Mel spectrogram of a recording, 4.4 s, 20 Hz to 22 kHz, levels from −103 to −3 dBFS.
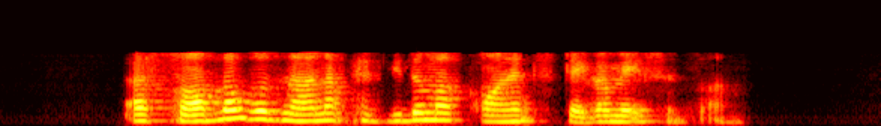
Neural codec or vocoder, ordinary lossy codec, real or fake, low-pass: codec, 24 kHz, 0.9 kbps, WavTokenizer, small release; AAC, 16 kbps; fake; 7.2 kHz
